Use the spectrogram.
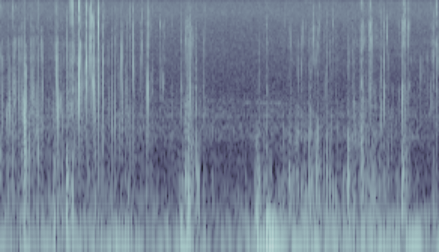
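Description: Thin clear plastic cling film wrapped around the head of a microphone is scratched and crinkled with long red-painted nails. The result is a dense, close, muffled crackling and rustling, heavy in low rumble, with sharp crisp ticks scattered throughout and a louder swell of crinkling midway.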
